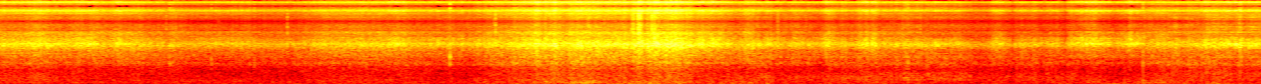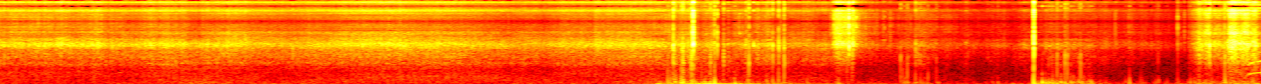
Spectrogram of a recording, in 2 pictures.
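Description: Snowboard sliding and carving over groomed snow, a steady rushing hiss mixed with wind buffeting the camera's microphone, swelling about six seconds in. In the last five seconds, three heavy thumps with scraping as the rider catches an edge and falls.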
